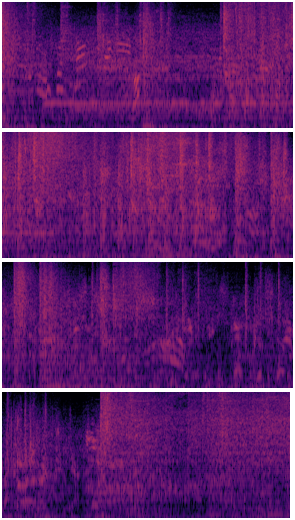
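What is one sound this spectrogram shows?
Heavy explosions rumble and boom.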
